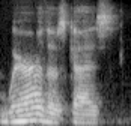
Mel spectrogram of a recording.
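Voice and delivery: put-on grumpy voice. Teasing late arrivals about someone waiting for them: imitating Matt being grumpy. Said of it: "Matt was getting a little grumpy".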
